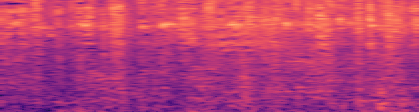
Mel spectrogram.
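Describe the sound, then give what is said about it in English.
The mechanism of an authentic Dutch bicycle rattles and clicks in a steady, dense mechanical clatter, bright and hissy, holding an even loudness for a couple of seconds with no voices. “Now the sound of an authentic Dutch buggy.”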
